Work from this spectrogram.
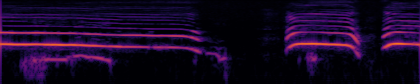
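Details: Keisha the pet dog howls indoors on request: a long level howl of about two seconds that falls off at the end, then after a pause two shorter howls, each dropping in pitch as it fades; harmonics strong, little background.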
